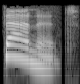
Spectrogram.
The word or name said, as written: Thanet, Isle of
